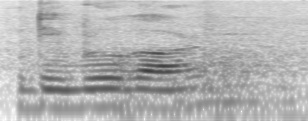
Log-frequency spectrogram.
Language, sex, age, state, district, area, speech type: Assamese, male, 18-30, Assam, Lakhimpur, rural, spontaneous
